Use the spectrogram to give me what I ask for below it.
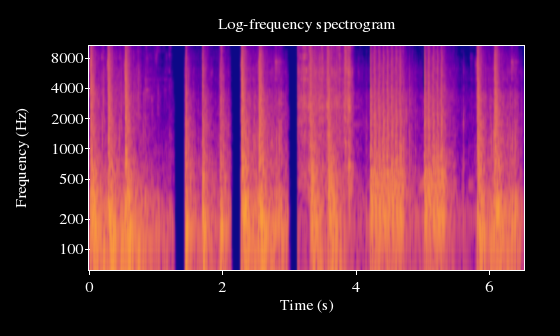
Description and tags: Firing 25mm from LAVS during training
Light armored vehicle training.
vehicle, light, battle, combat, boom, bang, burst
